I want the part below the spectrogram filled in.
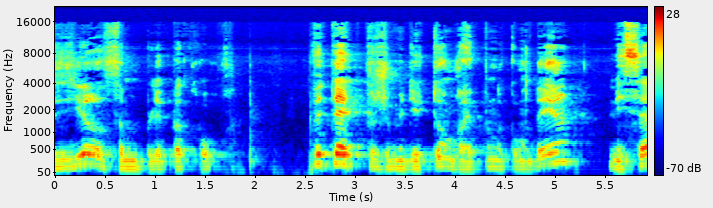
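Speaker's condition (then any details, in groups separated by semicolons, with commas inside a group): Primary progressive multiple sclerosis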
